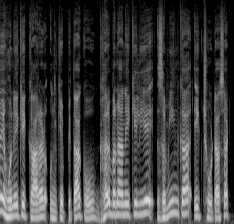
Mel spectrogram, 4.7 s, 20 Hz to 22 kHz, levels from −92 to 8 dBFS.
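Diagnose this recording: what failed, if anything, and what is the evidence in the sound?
Nothing failed; no fault is audible in this recording.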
